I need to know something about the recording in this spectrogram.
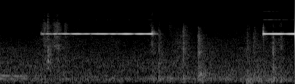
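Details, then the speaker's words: Truma Combi caravan boiler: after clicking and the combustion air fan spinning up, long high-pitched electronic fault beeps signal Error 6, stopping hot water; Truma confirmed a failed fan inside the main Combi boiler needing replacement. "you get that which you get that code there the eror six and obviously that just stops you from getting any hot water"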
